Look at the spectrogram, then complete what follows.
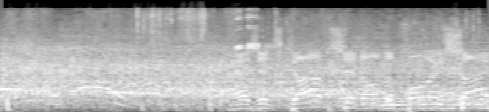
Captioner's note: cheers and applause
